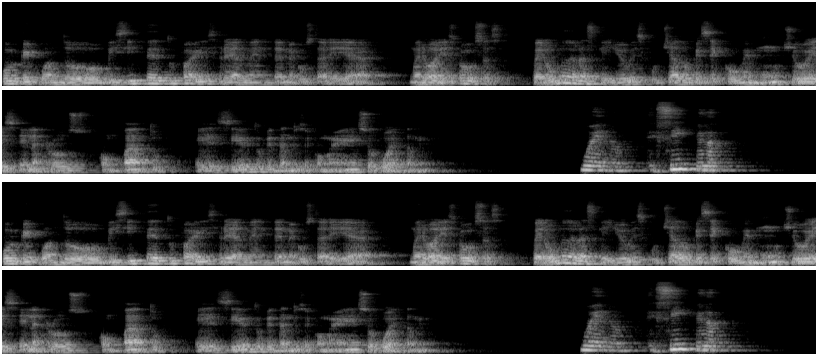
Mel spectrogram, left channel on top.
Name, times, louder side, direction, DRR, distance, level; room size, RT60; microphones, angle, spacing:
voice 1, 0.0-3.7 4.1-5.0 5.3-9.7 10.1-12.4, right 1 dB, 5° right, -1 dB, 0.4 m, -23 dB
voice 2, 13.9-15.2, left 1 dB, 45° right, -7 dB, 0.6 m, -21 dB
2.3 x 2.2 x 2.4 m, 0.63 s
head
